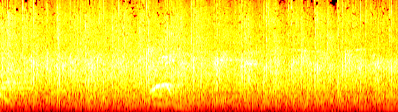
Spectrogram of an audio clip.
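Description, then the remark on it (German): Steady audience applause for the industrial architect fills the whole stretch, a dense, even wash of many hands clapping at constant loudness, with a brief whistle-like tone rising out of it midway. “Ich frage in der Zwischenzeit nach dem Applaus für den Industriearchitekten.”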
